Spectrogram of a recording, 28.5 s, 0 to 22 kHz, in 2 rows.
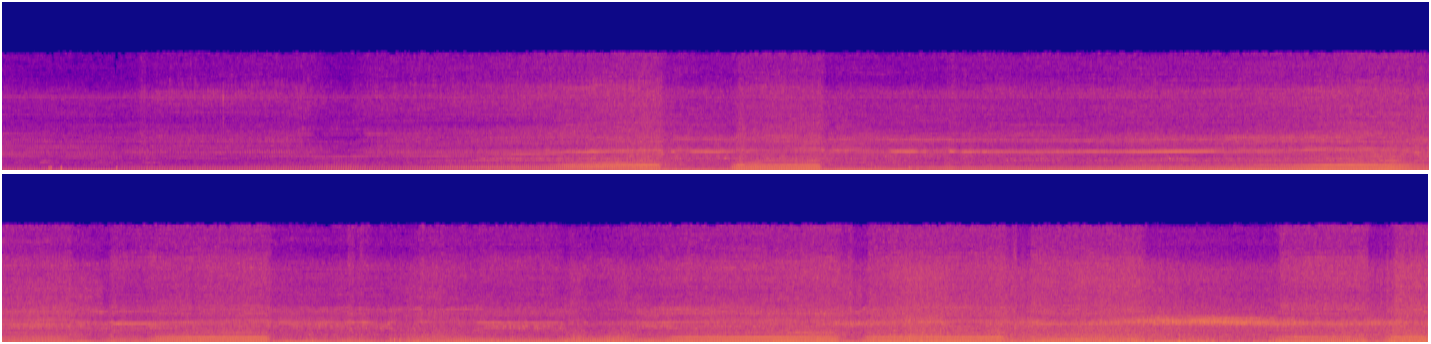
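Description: Honda CBR600F inline-four sport-bike engine accelerating under way. Its note climbs and falls back sharply again and again at the gear changes, and it grows louder after a few seconds.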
